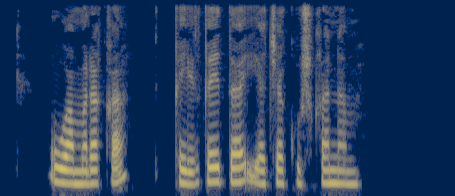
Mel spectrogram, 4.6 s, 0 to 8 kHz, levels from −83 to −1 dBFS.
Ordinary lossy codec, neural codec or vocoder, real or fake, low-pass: Opus, 64 kbps; none; real; 7.2 kHz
